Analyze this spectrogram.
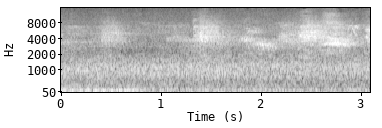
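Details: Common starling parent feeding its fledglings on a lawn in Helsinki, Finland, June 2013: harsh, buzzy high-pitched bursts recurring every second or so over a steady low hum and broad background noise.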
